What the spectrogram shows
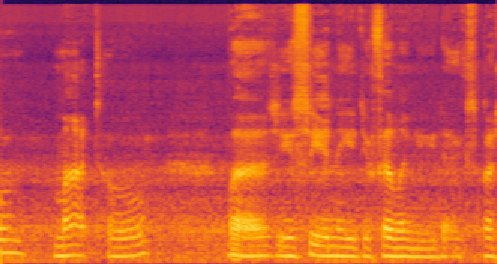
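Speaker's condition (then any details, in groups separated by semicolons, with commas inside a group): Bell's palsy; severe left-sided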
